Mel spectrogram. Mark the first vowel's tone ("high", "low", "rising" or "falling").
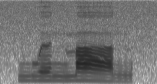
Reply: high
